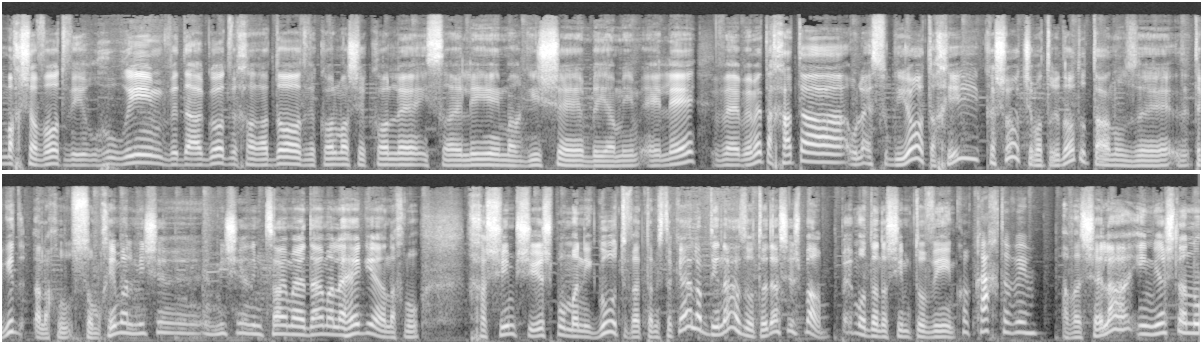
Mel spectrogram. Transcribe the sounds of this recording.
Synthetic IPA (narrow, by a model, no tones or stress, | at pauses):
maχʃavo̞t̪veiʁhuʁimve̞d̪aːɡo̞tve̞χaʁad̪o̞tve̞ko̞lmaʃe̞kʰo̞leisʁaelimaʁɡiʃbe̞jamime̞le̞ | vebe̞me̞taχat̪aulajasuɡijo̞t̪aχikaʃo̞t̪ʃematʁid̪o̞t̪o̞ta̰nuzet̪aɡid̪ana̰χnuso̞mχimalmiʃemiʃenimt͡saimajad̪aimalaɦe̞ɡeanaχnu | χaʃimʃejeʃpo̞maniɡut̪veat̪amist̪akelalabd̪inaːzot̪ːajod̪eaʃejeʃbaaʁb̥emeod̪anaʃimt̪o̞vimkolkaχt̪ovimavalʃe̞ːlaʔimjeʃlanu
